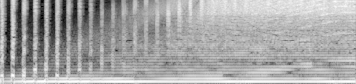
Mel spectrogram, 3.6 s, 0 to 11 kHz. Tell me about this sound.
135 Grobler Synth 06
hard club synth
